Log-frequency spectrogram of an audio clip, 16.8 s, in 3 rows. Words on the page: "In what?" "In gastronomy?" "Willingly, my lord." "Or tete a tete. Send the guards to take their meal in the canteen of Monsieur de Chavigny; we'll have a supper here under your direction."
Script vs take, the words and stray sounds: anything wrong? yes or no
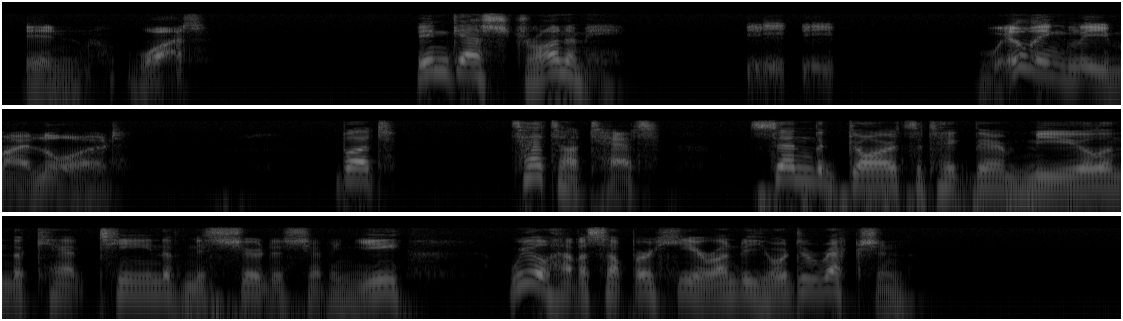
yes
